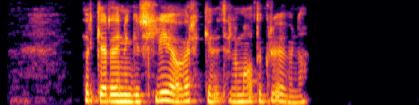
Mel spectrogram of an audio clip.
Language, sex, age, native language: Icelandic, female, 30-39, Icelandic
